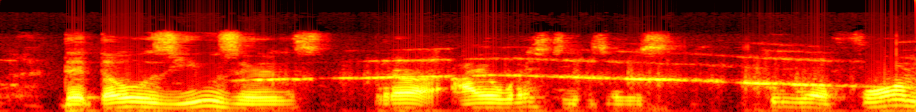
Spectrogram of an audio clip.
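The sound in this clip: A police siren wails outside a New York window. One long tone climbs slowly and then sags again, sustained beneath continuous conversation.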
